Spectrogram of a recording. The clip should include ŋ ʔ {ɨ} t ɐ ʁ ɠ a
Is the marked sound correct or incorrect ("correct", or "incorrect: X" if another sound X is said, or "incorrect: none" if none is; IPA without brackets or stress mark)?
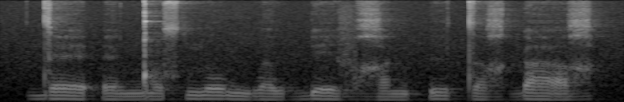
correct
